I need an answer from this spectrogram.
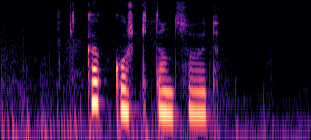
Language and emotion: Russian, neutral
